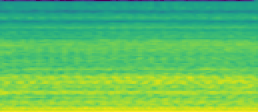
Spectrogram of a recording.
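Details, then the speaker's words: Subaru Forester idling right after an engine swap: smooth, steady idle with evenly spaced pulses, no ticking, knocking or rattles; timing not off, nothing loose or leaking, car runs and everything sounds good. "doesn't sound like anything's loose doesn't sound like anything's leaking try to all right here we are car runs see everything sounds good"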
